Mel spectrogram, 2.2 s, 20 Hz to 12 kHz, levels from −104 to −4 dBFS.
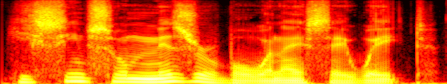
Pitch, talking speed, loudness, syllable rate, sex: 105 Hz, 215 wpm, -17 LUFS, 5.2 syllables/s, male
